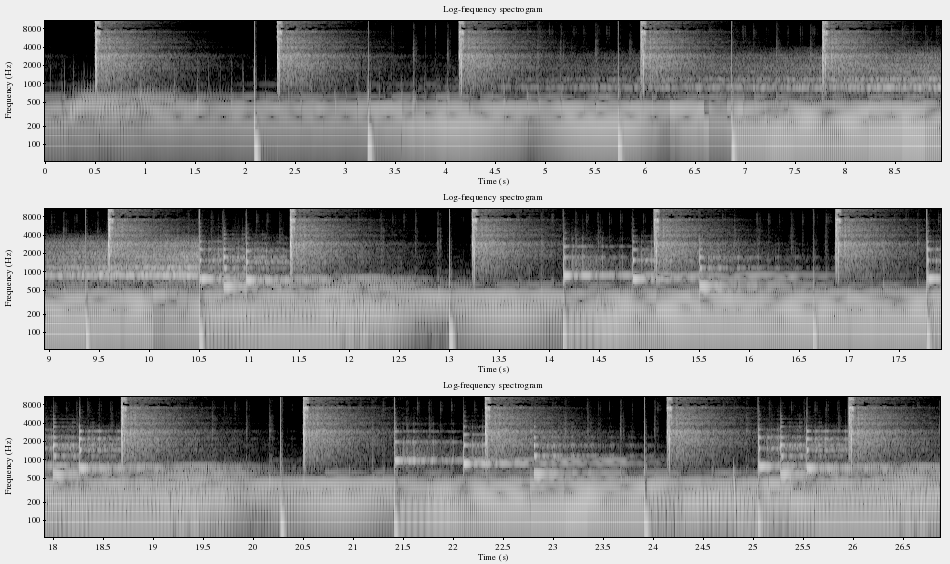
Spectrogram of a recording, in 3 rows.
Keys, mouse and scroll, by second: 11.2-13.0 middle drag, 15.4 ctrl+r, 20.1-25.6 middle drag.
